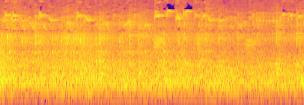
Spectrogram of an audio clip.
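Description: Many small birds chirping and calling at once, a busy scatter of short, high chirps and quick up-and-down whistles.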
